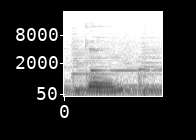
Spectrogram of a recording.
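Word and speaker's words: comb: एक सही होता है बी साइलेंट का होता है जब ब एम के बाद और टी से पहले आता है तब भी साइलेंट हो जाता है तो यह सारे वर्ड्स में आपको बी को ब करके प्रोनाउंस नहीं करना है यहां पर आप इन वर्ड्स को ऐसे पढ़ेंगे वम कोम प्लमर बोम डम थम टोम क्लाइम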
